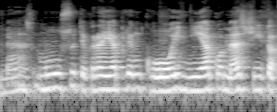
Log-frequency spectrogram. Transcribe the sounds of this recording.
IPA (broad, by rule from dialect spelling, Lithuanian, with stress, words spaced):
ˈmʲɛs ˈmuːsuː tʲɪkˈrɐɪ ɐpʲlʲɪŋˈkoːj ˈnʲiɛkoː ˈmʲɛs ˈʃʲiːtoː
